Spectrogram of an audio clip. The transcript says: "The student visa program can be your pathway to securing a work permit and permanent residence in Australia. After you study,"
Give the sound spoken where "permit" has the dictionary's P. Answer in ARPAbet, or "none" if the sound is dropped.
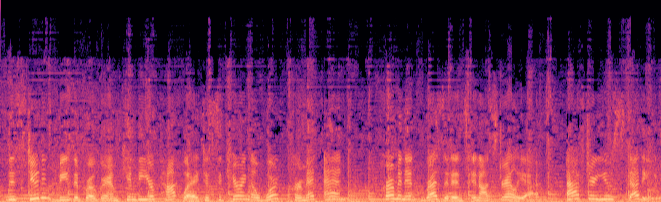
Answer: P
